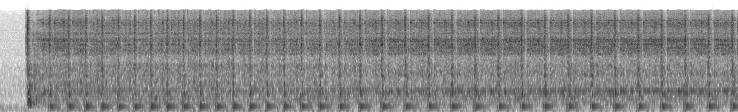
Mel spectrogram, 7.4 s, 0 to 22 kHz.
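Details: John Deere LA105 riding mower that sat outside about three years, with a new starter solenoid, spark present and starter fluid added; watery fuel is suspected. Steady starter chugging at about two beats per second catches faintly but never fires: it cranks but won't start.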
